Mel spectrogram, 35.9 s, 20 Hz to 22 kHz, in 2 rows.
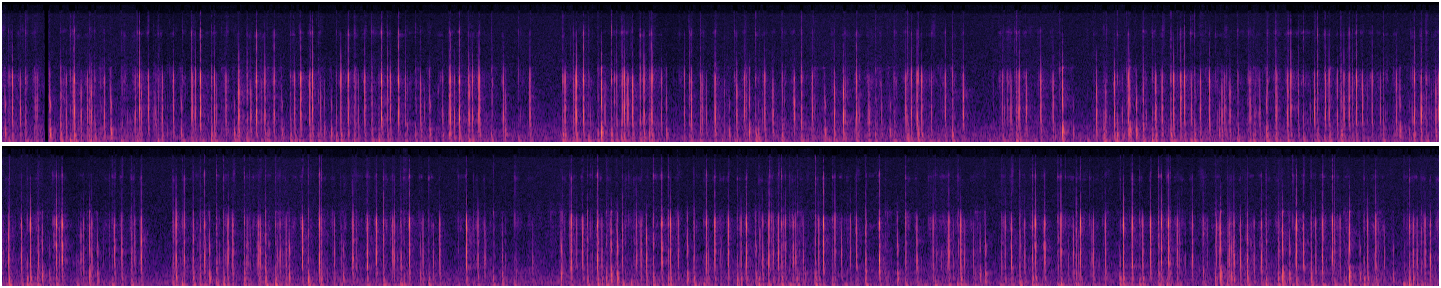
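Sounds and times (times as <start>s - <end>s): keyboard typing clicks: 0.0s - 35.9s.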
